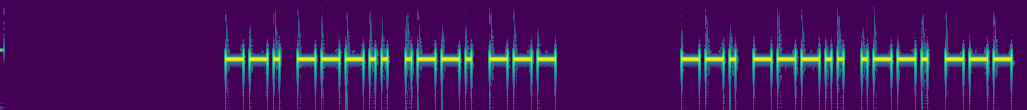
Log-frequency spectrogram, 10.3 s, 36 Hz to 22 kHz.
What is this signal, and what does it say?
Morse code, heard as a keyed tone, about 20 wpm, 700 Hz. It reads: G8PO G8PO
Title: DXCC-100 Call Signs - 4 Characters - Repeated 3x - 20wpm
